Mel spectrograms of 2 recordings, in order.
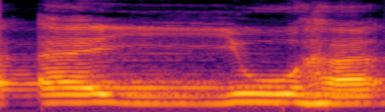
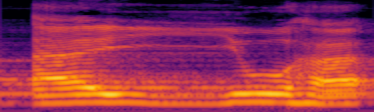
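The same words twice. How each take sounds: The two takes are said the same way.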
